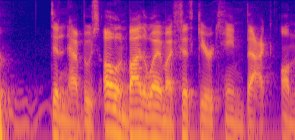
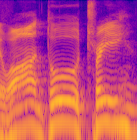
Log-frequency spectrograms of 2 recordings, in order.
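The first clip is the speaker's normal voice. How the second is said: terrible, bad put-on Irish accent; 9 semitones higher, 3 dB louder than usual. Joking about how irish people count: terrible irish accent. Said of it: "That's a terrible Irish accent".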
